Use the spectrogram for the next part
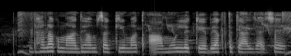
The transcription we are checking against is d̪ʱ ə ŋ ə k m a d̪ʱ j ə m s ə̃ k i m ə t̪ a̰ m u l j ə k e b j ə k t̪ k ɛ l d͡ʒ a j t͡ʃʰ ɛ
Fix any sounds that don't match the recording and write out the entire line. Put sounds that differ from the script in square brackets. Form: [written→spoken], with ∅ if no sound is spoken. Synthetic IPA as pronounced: d̪ʱ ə [ŋ→n] ə k m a d̪ʱ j ə m s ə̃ k i m ə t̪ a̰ m u l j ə k e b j ə k t̪ k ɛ l d͡ʒ a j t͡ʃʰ ɛ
